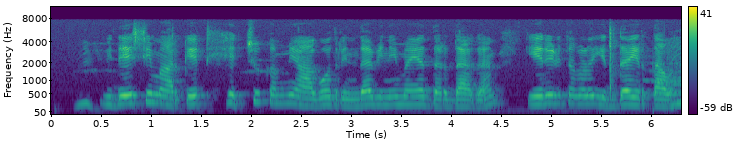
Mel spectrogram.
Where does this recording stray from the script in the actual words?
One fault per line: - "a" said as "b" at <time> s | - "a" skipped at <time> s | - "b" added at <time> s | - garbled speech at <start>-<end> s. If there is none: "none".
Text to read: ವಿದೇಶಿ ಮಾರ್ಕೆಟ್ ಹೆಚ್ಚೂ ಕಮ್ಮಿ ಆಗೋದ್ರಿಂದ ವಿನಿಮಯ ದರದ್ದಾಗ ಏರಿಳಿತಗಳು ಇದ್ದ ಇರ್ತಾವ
none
